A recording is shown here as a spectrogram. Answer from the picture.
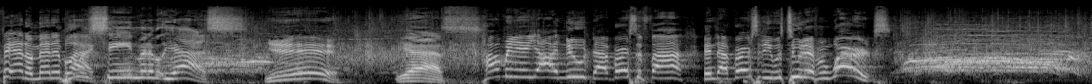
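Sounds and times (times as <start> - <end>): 
speech: 0.2 - 9.3
crowd cheering and clapping: 0.8 - 6.0, 8.9 - 10.9
whoops: 9.0 - 10.9.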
